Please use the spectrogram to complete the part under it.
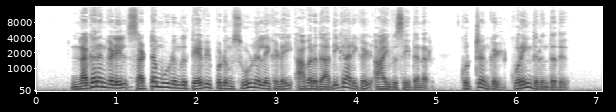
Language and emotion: Tamil, neutral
